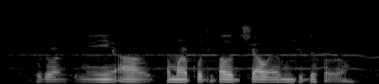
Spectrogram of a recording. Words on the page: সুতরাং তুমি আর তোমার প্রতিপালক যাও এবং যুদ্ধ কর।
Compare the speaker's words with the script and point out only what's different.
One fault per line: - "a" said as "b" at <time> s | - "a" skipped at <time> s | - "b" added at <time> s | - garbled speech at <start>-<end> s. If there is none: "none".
none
